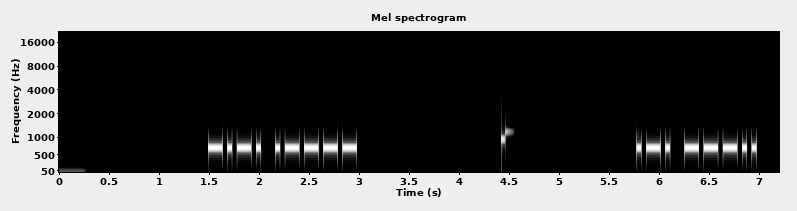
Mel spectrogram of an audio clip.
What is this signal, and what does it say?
Morse code, heard as a keyed tone, about 25 wpm, 700 Hz. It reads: C 1 R 8
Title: Single-Letter Single-Number 25wpm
